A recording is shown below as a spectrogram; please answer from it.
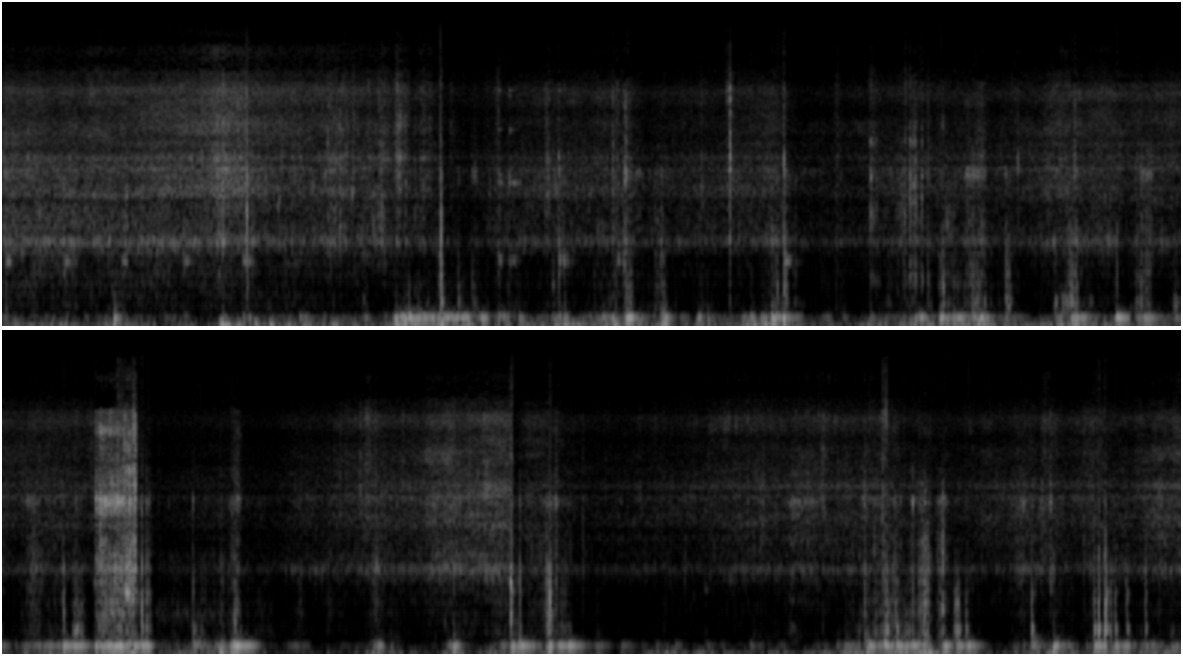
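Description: Muffled underwater sound of a spearfisher swimming: water surging and sloshing against the camera in uneven waves, with many small knocks and a loud gush about seventeen seconds in.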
